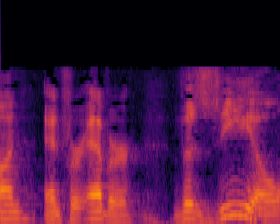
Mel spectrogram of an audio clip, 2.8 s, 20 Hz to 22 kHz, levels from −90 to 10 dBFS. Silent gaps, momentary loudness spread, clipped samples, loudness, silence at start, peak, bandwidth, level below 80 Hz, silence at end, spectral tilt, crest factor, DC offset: none; 9 LU; under 0.1%; -24 LUFS; 0 s; -6 dBFS; 6.6 kHz; -54 dBFS; 0 s; -5.5 dB/octave; 18 dB; under 0.1%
